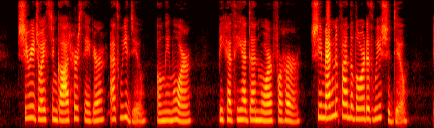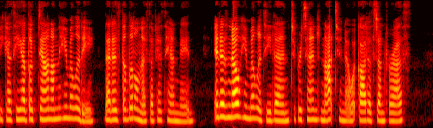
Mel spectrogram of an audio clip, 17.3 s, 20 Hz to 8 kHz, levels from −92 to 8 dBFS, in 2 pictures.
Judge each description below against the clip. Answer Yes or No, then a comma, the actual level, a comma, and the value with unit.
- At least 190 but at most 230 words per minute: Yes, average, 195 wpm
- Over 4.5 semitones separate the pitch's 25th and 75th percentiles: No, average, 3.2 semitones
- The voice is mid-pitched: No, high, 220 Hz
